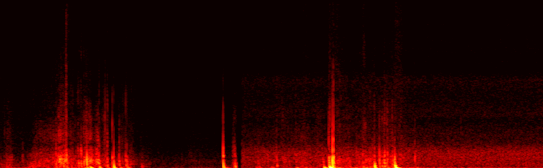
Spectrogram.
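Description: Handling noise from a phone held close to its microphone: a few irregular knocks and rustles, the loudest about halfway through, with a brief cut to dead silence early on.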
